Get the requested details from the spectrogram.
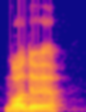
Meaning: embroiderer
- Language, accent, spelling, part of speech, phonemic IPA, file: French, France, brodeur, noun, /bʁɔ.dœʁ/, LL-Q150 (fra)-brodeur.wav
